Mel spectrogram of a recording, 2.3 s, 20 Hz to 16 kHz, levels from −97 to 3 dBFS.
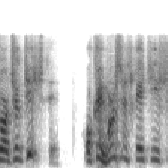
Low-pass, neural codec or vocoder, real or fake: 7.2 kHz; codec, 16 kHz, 0.8 kbps, ZipCodec; fake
